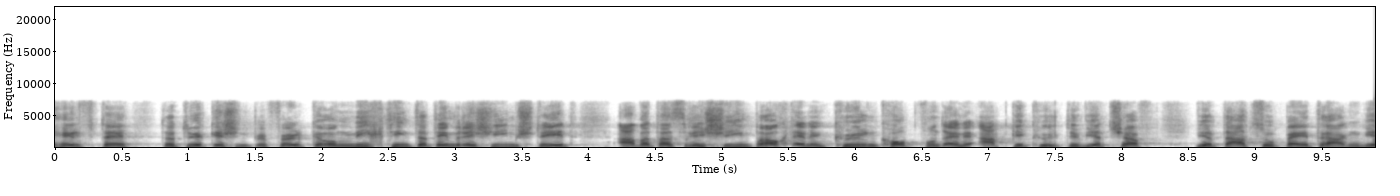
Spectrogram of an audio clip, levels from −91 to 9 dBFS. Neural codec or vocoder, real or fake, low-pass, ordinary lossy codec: autoencoder, 48 kHz, 128 numbers a frame, DAC-VAE, trained on Japanese speech; fake; 7.2 kHz; none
